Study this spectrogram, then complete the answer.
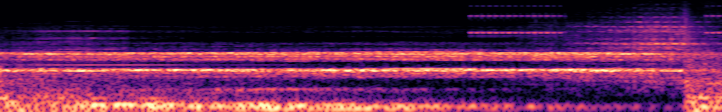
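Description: A mobile phone rings indoors in a home during a crime drama, a steady electronic ringtone with layered sustained tones that shift partway through and then cut off abruptly near the end, with no talking over it.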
